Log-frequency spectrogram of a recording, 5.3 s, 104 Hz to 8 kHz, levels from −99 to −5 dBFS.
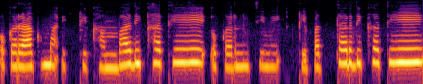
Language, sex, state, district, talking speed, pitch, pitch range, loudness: Chhattisgarhi, female, Chhattisgarh, Raigarh, 170 wpm, 285 Hz, 255-315 Hz, -17 LUFS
